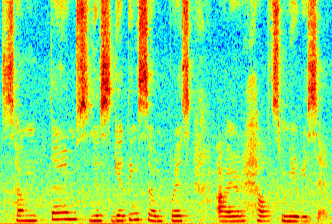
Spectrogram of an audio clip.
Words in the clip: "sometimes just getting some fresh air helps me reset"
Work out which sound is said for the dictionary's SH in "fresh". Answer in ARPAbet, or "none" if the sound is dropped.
S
